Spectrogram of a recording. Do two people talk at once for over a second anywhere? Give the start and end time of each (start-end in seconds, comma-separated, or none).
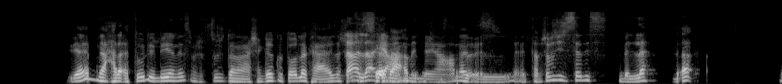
3.4-5.0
